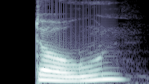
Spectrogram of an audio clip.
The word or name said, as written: doven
